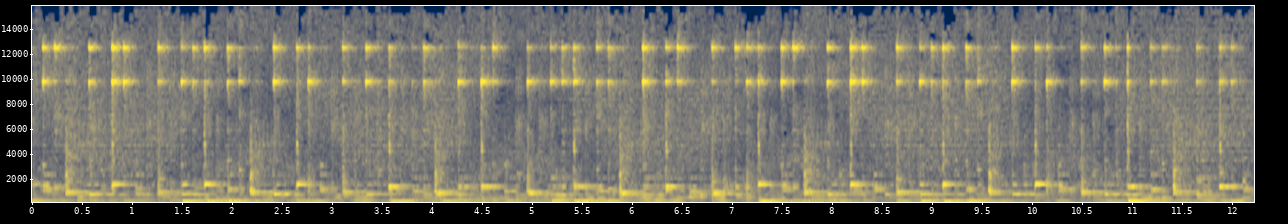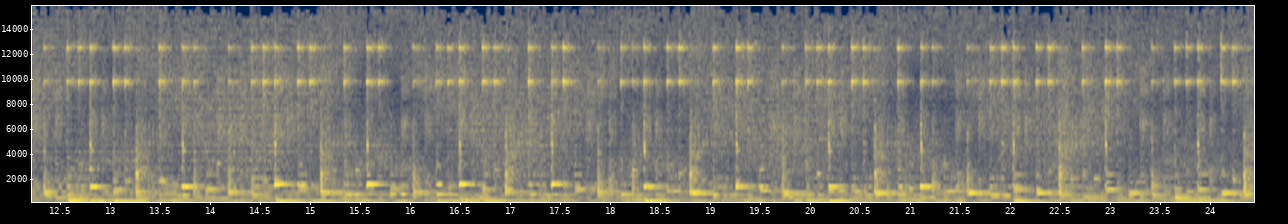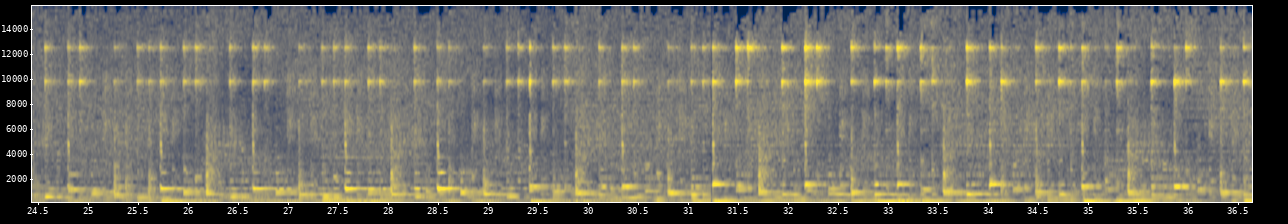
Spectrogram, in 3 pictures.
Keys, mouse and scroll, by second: 1.0 shift+click, 1.4 middle click, 2.7 click, 3.3 scroll down 1, 4.9-6.6 typing, 6.6 click, 7.7 g, 8.8 click, 9.0-9.9 typing, 10.8 click, 11.4 g, 12.9 click, 13.3 s, 13.6 x, 16.3 click, 17.0 g, 19.9 click, 20.3 scroll up 1, 22.3 g, 22.6 y, 23.4 x, 24.1 Left, 25.9 Down, 27.6 Right, 32.4 click, 32.9 scroll down 1, 34.6 s, 35.0 x.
